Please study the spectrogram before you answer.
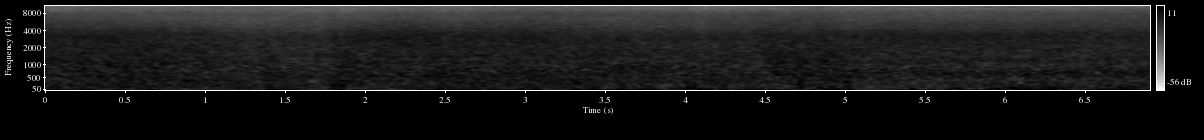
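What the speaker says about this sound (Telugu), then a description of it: "అలలు వచ్చి రోడ్డు మీద కొడతా ఉన్నాయి" Ocean surf pounds against a coastal road near Reis Magos Fort in Nerul, Goa, during the monsoon. The roar is loud, dense and steady, mixed with wind, and no one speaks.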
